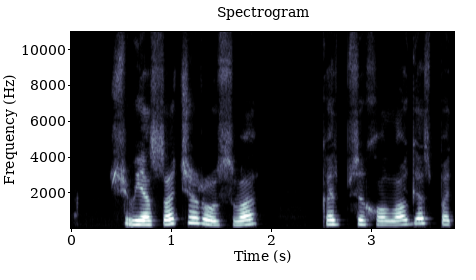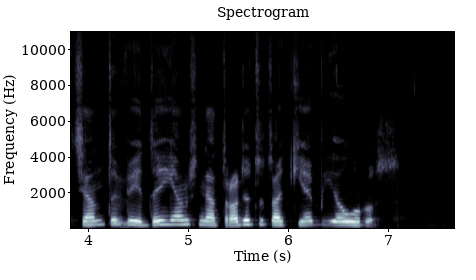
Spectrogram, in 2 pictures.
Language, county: Lithuanian, Šiauliai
